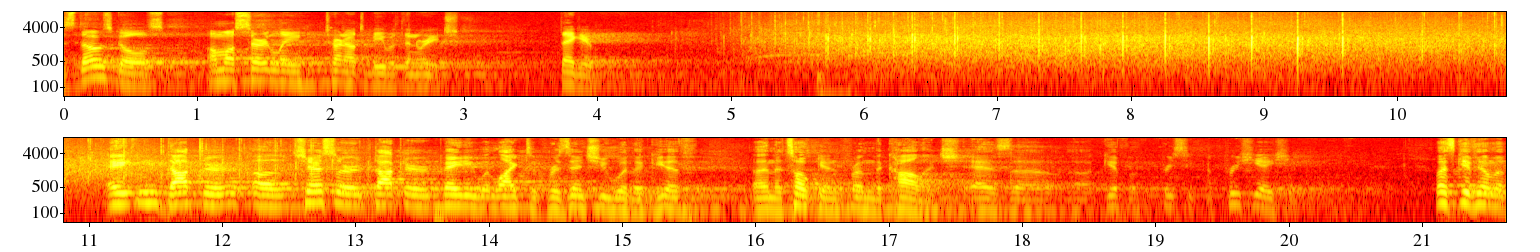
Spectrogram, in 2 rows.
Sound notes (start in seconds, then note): 4.6 applause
